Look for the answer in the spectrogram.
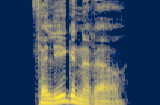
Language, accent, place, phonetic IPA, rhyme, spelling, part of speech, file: German, Germany, Berlin, [fɛɐ̯ˈleːɡənəʁɐ], -eːɡənəʁɐ, verlegenerer, adjective, De-verlegenerer.ogg
- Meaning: inflection of verlegen: 1. strong/mixed nominative masculine singular comparative degree 2. strong genitive/dative feminine singular comparative degree 3. strong genitive plural comparative degree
